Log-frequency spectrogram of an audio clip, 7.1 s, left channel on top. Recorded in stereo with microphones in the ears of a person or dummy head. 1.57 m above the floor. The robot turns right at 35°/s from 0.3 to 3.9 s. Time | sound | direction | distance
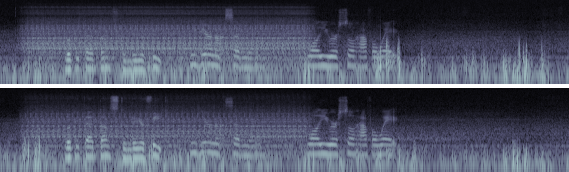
0.8 | a man speaking | 170° right | ?
2.4 | a woman speaking | 140° left | ?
